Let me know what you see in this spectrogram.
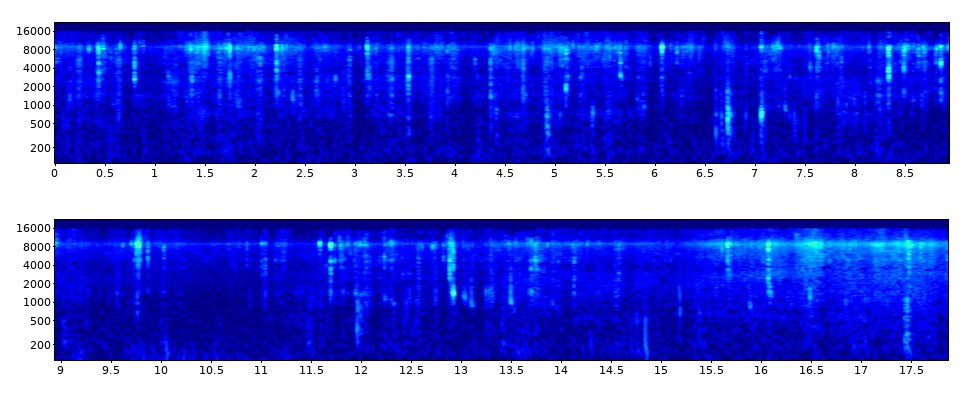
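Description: Close-up eating sounds of a person eating rice and curry by hand: irregular wet chewing, lip smacks and clicks.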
